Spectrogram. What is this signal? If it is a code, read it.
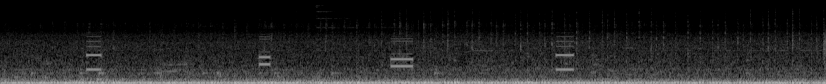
DTMF, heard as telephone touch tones, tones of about 170 ms, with a squelch burst at the end and street noise. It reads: 3 0 7 3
